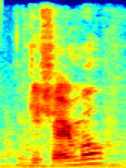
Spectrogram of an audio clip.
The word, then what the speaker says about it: Guillermo: The last pronunciation was good. Guillermo?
